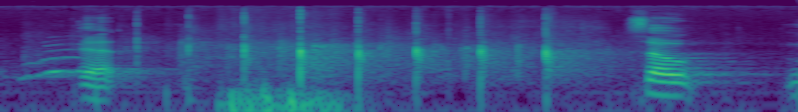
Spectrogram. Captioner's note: audience claps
